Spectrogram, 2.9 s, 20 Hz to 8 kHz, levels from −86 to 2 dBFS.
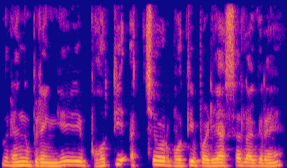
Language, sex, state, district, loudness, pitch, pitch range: Hindi, male, Uttarakhand, Uttarkashi, -17 LUFS, 165 Hz, 150-180 Hz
